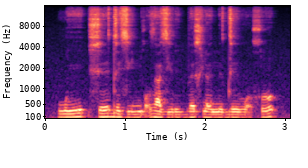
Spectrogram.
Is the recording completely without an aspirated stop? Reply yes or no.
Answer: yes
